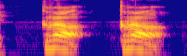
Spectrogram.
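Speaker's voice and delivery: क्र with a quick half क gliding into र; demo pronunciation. Shown as a demonstration. Teacher showing students how to say क्र, half क said fast. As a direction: clip the क and roll straight into र in क्र. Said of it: "आधा क को जल्दी से बोलेंगे क्र".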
